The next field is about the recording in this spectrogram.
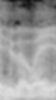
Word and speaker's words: Huawei: Är det Huawei? – Jag säger Huawei, ja.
